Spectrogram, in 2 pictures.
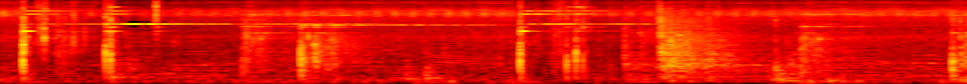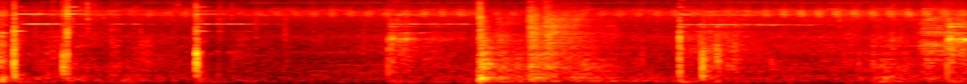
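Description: Hammer blows on a steel chisel or wedge set in a large stone boulder: sharp metallic clinks at uneven intervals, about one a second, as the rock is split open along a crack.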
